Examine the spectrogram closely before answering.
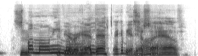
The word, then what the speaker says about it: Spumoni: Spumoni. Spumoni.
